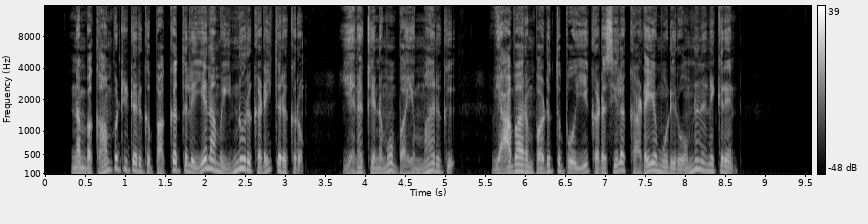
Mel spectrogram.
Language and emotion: Tamil, fearful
